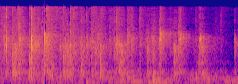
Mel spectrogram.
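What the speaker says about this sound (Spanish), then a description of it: "un aplauso también para Amanda." Scattered, fairly faint applause for Amanda from an audience at a lecture or exhibition talk, a brief patter of claps lasting a few seconds.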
